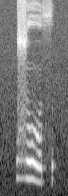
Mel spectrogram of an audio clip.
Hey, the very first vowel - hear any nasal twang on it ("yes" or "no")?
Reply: no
